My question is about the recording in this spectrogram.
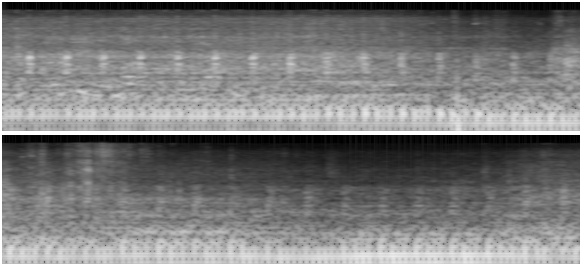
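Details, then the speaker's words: Car on its first drive after winter storage, new Toyo tyres and fresh alignment: sharp light ticks about five per second over steady idle, owner worried about tapping in the engine; cause unconfirmed, ignition timing to be checked. "не смущает некая постукивание как будто в моторе"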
